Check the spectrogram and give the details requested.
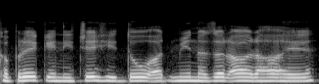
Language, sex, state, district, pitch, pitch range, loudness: Hindi, male, Arunachal Pradesh, Longding, 170 Hz, 160-170 Hz, -11 LUFS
